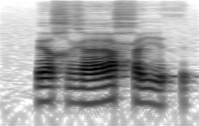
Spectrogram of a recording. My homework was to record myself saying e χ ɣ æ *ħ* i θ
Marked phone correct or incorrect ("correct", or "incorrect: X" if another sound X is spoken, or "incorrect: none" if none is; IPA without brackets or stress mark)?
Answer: correct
